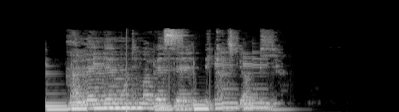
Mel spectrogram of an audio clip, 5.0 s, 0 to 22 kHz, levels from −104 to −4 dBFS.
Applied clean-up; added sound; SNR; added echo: none; Electric guitar; -4 dB; none.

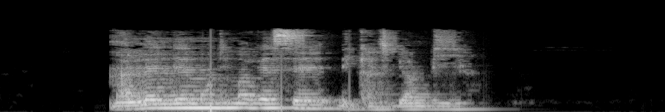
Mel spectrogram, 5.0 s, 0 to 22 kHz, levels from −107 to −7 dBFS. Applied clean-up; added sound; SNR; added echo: none; none; none; none.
